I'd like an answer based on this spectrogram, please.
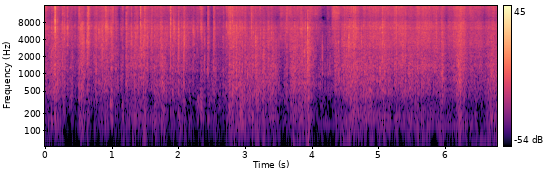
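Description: Bagged compost being poured from a plastic sack onto soil: the sack rustles and crinkles, with a few sharper crackles, while the compost slides out onto the ground.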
